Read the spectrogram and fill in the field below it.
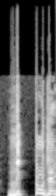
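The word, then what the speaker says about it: pnictogen: निक्टोजेन इसको बोलते हैं, पी साइलेंट है, निक्टोजेन।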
